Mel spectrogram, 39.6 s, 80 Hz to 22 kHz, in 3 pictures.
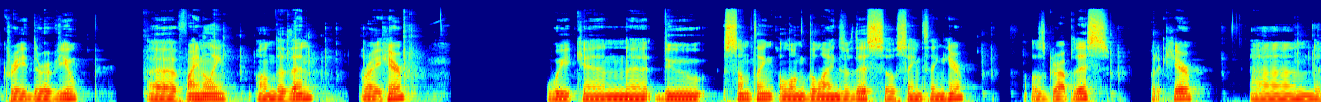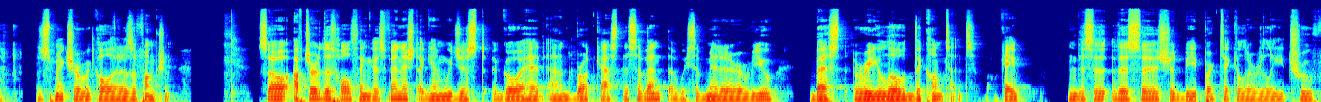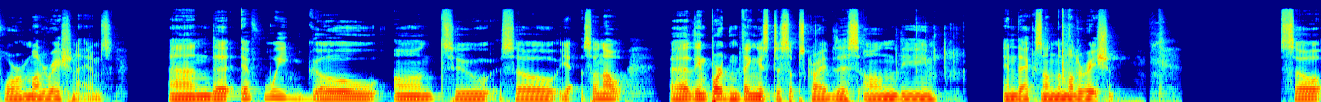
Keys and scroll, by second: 4.6 Tab, 4.6 ctrl+BackSpace, 9.9 ctrl+c, 14.2 ctrl+alt+shift+l, 17.2 ctrl+s, 35.6 ctrl+shift+n.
